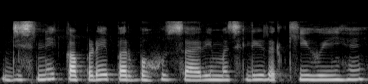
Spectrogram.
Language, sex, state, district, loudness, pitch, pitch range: Hindi, female, Uttar Pradesh, Lucknow, -19 LUFS, 215 Hz, 210-220 Hz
